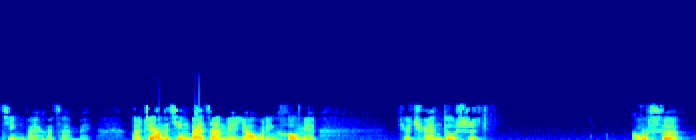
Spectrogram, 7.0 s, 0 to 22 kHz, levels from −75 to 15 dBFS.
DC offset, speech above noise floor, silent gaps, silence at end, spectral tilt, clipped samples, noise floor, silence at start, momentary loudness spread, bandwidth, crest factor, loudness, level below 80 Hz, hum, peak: under 0.1%; 42 dB; none; 0.15 s; -8.5 dB/octave; under 0.1%; -62 dBFS; 0 s; 14 LU; 6.2 kHz; 22 dB; -20 LUFS; -46 dBFS; none; 0 dBFS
